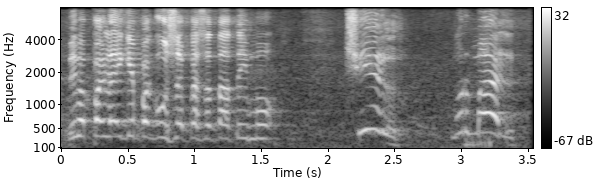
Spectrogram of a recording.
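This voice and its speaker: A man with a Filipino accent preaching a sermon as pastor, animated and joking, acting out quotes. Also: extremely high pitch, rapid-fire, heavy background noise.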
